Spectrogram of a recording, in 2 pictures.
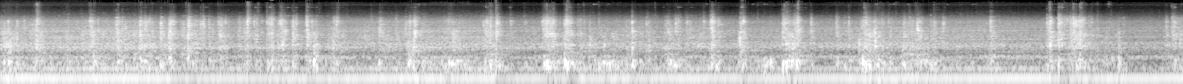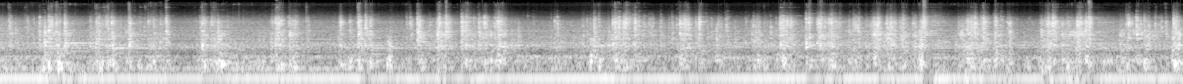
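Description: Small crawler excavator's diesel engine running steadily while its bucket scrapes and shoves loose rock, with frequent irregular clanks and knocks of stone against steel.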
